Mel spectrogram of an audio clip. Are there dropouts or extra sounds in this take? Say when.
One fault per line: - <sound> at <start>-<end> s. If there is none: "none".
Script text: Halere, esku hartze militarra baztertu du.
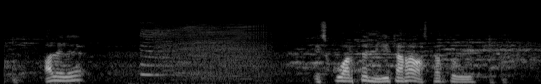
- squeak at 1.3-2.8 s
